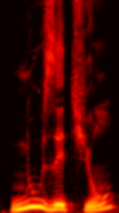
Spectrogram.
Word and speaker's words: nous étions: Okay, tu étais, il était, elle était, nous étions, little liaison here to make it more beautiful, nous étions, okay, final S not pronounced, remember, vous étiez, same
